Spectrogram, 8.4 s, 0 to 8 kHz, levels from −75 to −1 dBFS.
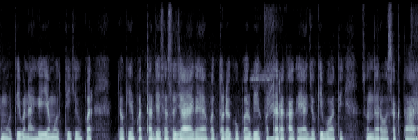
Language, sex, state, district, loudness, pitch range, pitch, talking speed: Hindi, male, Chhattisgarh, Kabirdham, -20 LUFS, 130-135 Hz, 130 Hz, 220 wpm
